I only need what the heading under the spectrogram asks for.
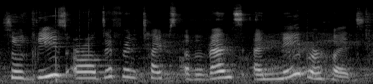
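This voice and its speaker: In a high-pitched, expressive voice with a darkish tone, a woman reads a picture book aloud to young children, stopping to explain things simply as a preschool teacher would. The recording quality is low.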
